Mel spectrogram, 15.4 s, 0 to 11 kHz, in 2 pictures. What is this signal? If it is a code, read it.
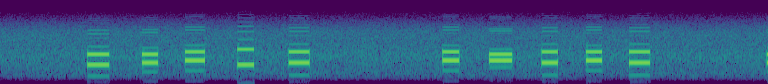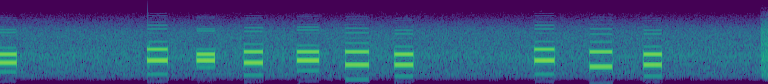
DTMF, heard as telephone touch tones, dialled by hand, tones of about 200 ms, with a squelch burst at the end. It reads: 47068 0*808 7 #*8054 #24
